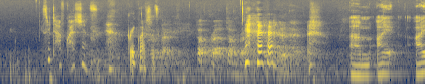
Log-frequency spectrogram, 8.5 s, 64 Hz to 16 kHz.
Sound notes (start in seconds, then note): 4.1 speaking from within the audience; 4.6 laughing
